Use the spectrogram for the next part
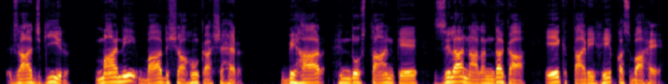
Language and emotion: Urdu, neutral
